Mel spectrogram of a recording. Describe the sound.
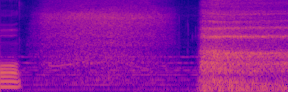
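A deep breath drawn in, one long airy inhale lasting under two seconds, set between brief bits of voice at the start and end.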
